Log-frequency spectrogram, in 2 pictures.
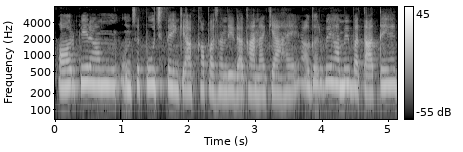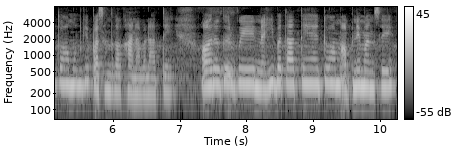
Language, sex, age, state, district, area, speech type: Hindi, female, 30-45, Madhya Pradesh, Balaghat, rural, spontaneous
